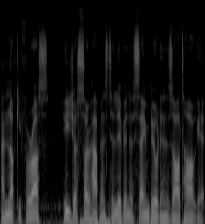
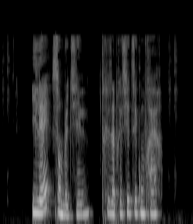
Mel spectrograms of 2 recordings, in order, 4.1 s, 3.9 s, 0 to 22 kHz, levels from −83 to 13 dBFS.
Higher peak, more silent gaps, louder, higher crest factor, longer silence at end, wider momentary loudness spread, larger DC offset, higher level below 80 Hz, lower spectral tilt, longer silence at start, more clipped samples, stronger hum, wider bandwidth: second, -24 dBFS vs -6 dBFS; neither; second, -41 LUFS vs -23 LUFS; about the same, 16 dB vs 16 dB; second, 0.05 s vs 0.7 s; second, 5 LU vs 13 LU; neither; about the same, -56 dBFS vs -60 dBFS; about the same, -5 dB/octave vs -5.5 dB/octave; second, 0 s vs 0.65 s; neither; neither; first, over 20 kHz vs 11.5 kHz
